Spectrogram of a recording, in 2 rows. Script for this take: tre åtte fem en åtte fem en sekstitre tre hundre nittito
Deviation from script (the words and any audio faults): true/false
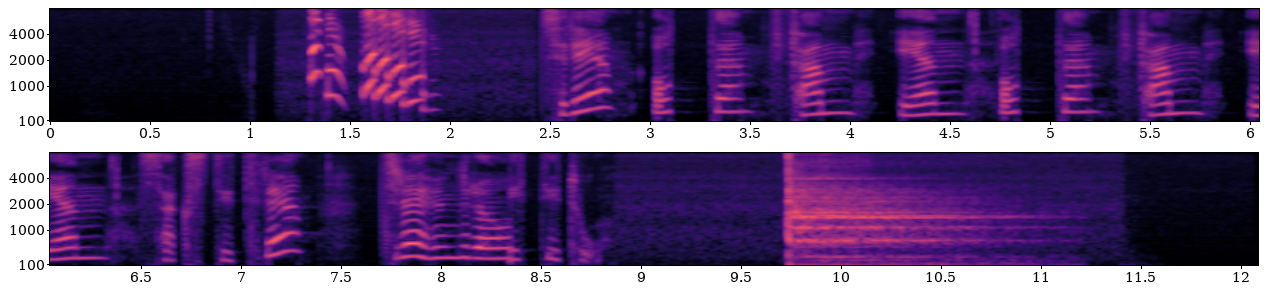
true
